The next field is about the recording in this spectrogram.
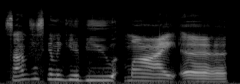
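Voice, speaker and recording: A man's voice: sits high, expressive, normal speed, pushed and bright, no echo, far from the mic. A man hosting a casual livestream, rambling with lots of fillers as he shows off a gadget. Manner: rambling, frequent fillers and "alright?" check-ins. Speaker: streamer.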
